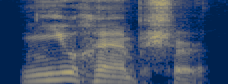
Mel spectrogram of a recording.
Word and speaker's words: New Hampshire: Nesse caso, a pronúncia desse nome desse estado é New Hampshire. New Hampshire.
